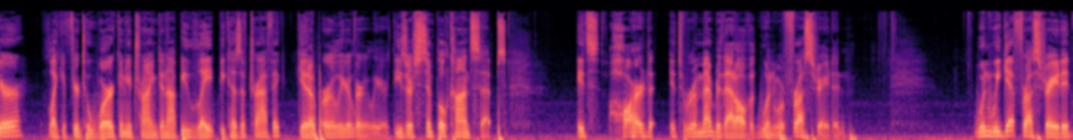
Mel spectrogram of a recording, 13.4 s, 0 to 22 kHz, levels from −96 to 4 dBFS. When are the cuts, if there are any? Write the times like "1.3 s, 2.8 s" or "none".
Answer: 1.0 s, 4.4 s, 7.1 s, 8.5 s, 9.4 s

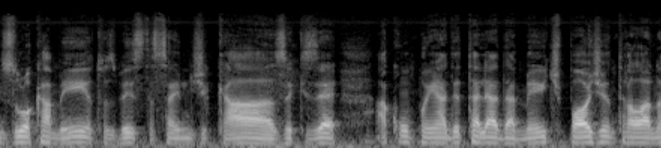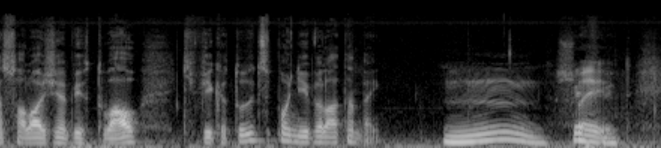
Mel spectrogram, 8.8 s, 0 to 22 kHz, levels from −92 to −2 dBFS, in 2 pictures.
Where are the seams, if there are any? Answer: none

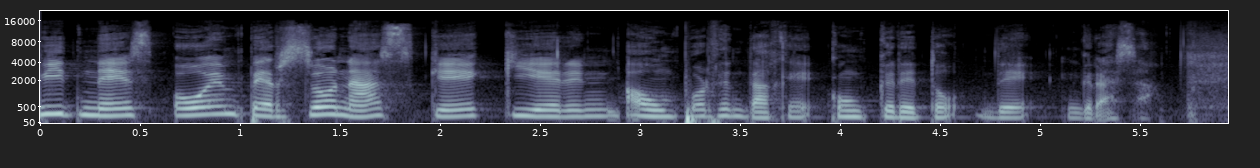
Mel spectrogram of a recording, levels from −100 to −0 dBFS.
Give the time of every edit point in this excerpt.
2.9 s, 3.9 s

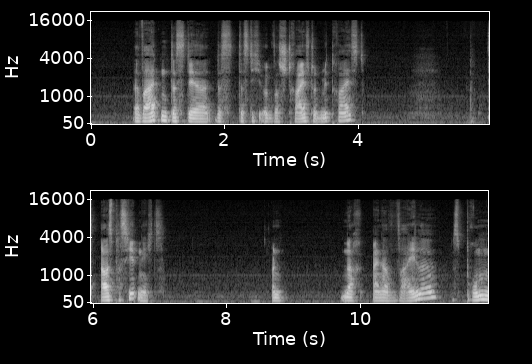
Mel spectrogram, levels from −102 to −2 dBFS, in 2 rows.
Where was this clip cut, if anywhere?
none

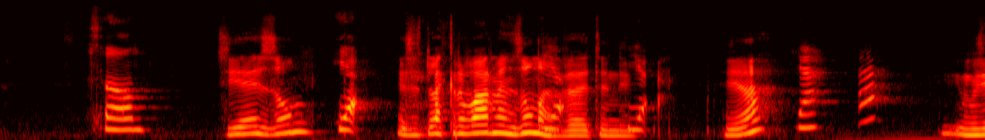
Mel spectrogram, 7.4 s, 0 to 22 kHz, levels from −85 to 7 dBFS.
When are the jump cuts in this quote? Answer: none

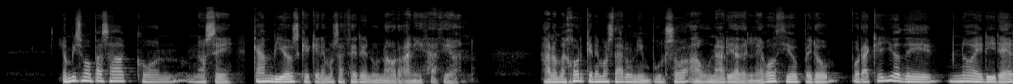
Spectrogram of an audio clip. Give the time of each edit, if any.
2.4 s

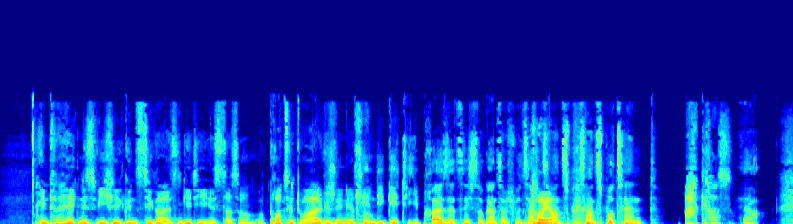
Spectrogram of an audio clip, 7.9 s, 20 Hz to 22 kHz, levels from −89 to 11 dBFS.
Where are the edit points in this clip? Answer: 2.4 s

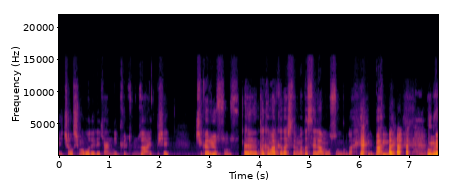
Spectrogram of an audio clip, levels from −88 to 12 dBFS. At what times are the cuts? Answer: none

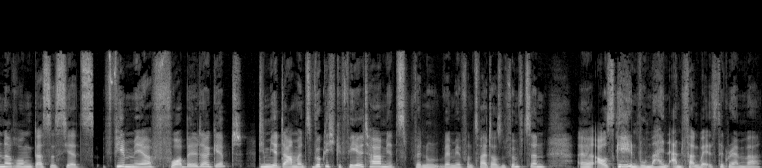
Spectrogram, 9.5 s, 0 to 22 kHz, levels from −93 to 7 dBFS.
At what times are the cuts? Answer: 1.2 s, 3.2 s

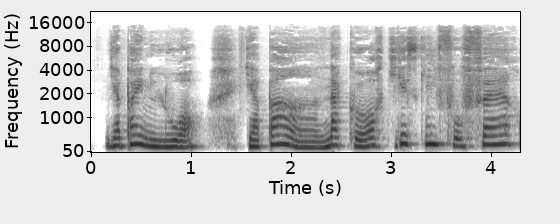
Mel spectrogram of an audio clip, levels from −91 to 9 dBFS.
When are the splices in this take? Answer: 3.0 s

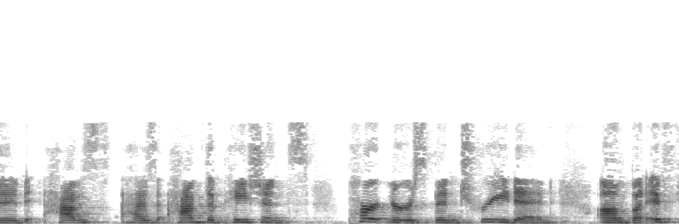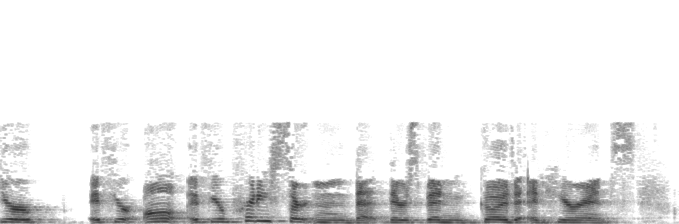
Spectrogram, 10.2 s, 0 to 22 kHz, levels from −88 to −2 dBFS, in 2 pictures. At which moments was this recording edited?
none

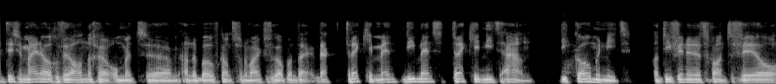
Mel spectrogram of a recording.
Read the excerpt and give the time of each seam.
none

